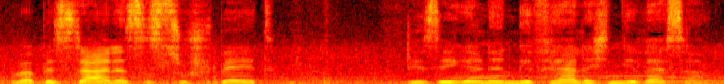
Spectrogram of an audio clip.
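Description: In a German radio drama, an actress plays a scheming, determined female pirate who speaks with urgent resolve. Her natural, mid-range voice moves quickly over music, with background noise present.

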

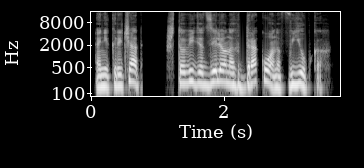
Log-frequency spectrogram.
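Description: A woman reading the part of a stern, cold male army general in an audiobook, with a flat, clipped, icy delivery. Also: fairly low pitch, moderate pace, no echo, clean studio sound, close to an everyday voice. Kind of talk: audiobook character voice.

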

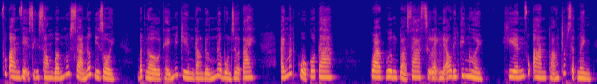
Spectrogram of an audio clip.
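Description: A woman reading a dramatic story as a scripted audiobook narration, steady in delivery. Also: mid-range voice, normal speed.

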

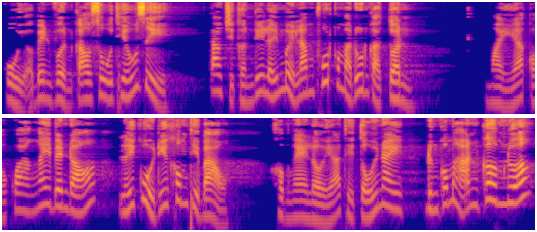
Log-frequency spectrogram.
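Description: A woman voicing a harsh, abusive middle-aged stepmother who shouts and scolds, with a long echoing reverb. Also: medium pitch, very animated, fast, slightly rough. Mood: scolding.

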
